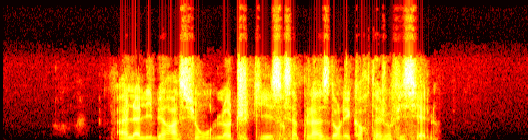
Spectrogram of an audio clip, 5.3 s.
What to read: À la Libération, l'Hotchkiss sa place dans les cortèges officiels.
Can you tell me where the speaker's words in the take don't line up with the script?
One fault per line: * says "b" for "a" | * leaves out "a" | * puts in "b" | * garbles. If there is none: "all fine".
all fine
